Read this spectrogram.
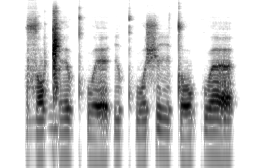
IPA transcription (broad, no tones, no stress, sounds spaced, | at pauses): z ɔ ɡ͡ǁ eː kʷʰ e | i kʷʰ ɤ ʃ iː t o kʷ ɛː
